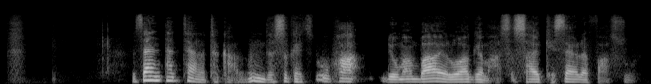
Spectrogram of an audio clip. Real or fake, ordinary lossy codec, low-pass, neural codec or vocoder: fake; none; 10.8 kHz; codec, 16 kHz in and 24 kHz out, 0.4 kbps, LongCat-Audio-Codec, fine tuned four codebook decoder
